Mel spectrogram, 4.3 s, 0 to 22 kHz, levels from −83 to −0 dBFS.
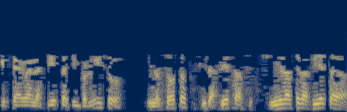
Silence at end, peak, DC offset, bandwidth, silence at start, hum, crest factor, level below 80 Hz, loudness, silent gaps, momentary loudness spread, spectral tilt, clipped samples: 0 s; -2 dBFS; under 0.1%; 3.1 kHz; 0 s; none; 16 dB; -74 dBFS; -19 LUFS; none; 6 LU; -9.5 dB/octave; under 0.1%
